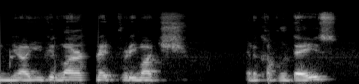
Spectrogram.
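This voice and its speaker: At a fairly quick pace, a man with a New York accent talks in a medium pitch with fairly even intonation. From New York City, Queens. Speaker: powerlifting coach and brother of athlete. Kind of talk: podcast interview.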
